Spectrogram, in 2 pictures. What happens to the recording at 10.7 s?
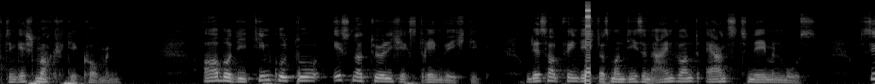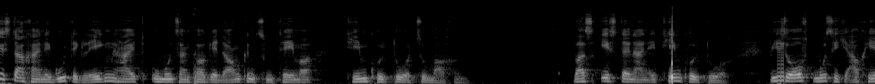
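Right after "um uns ein" there's a corrupt frame decoded, running from 10.67 to 10.71 s. A single compressed frame got its bits scrambled but was played anyway, so misread gains scatter energy into the wrong frequencies, giving a short chirpy blip around −25 dBFS.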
